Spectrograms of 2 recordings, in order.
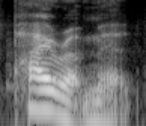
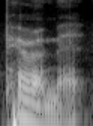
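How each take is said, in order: First: The first part sounds like 'pyre', as in fire. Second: The first part sounds like 'peer', as usual. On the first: The speaker calls it right. "it's pyramid. P Y R A, which is a word for fire" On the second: The speaker calls it wrong. "it's not pyramid"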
